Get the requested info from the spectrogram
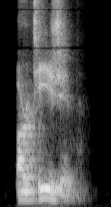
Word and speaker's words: Bartesian: Is it called the Bartisan Board? Did I say that right? – Bartesian. – Sorry, Bartesian.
